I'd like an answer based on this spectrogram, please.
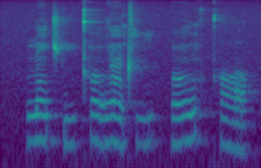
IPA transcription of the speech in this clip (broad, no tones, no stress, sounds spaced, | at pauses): m ɛ̃ t͡ʃʼ y kʰ ɔ̃ ɡ ã tʰ i | ɔ̃ ŋ ũ x kʰ ɔ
